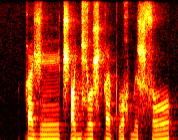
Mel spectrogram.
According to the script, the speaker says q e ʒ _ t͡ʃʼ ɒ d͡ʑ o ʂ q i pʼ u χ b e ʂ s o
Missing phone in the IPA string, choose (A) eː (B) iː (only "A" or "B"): A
